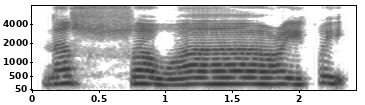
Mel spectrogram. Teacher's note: قاف موٹا پڑھا جائے گا، حرف مستعلیہ ہے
